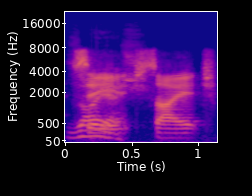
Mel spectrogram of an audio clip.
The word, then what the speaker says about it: Ziyech: Ziyech.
